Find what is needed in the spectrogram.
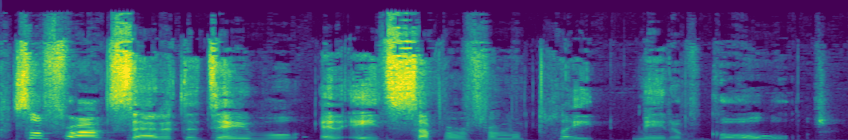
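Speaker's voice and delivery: ordinary delivery, nothing marked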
